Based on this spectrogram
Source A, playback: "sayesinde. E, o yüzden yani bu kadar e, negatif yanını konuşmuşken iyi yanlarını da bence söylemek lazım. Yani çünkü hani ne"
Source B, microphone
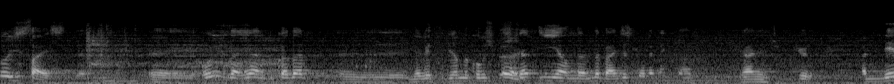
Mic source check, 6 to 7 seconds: echo only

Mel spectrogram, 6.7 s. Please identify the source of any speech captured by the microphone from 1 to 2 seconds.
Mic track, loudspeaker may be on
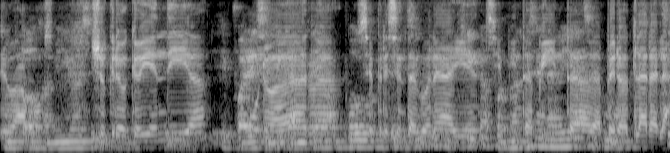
both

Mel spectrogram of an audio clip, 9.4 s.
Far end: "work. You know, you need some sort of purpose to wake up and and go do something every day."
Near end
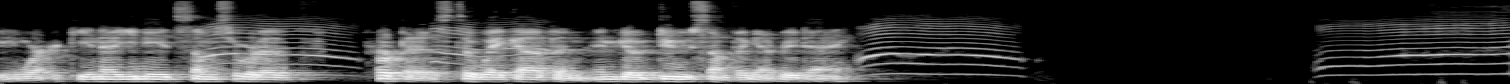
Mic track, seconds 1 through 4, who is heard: echo only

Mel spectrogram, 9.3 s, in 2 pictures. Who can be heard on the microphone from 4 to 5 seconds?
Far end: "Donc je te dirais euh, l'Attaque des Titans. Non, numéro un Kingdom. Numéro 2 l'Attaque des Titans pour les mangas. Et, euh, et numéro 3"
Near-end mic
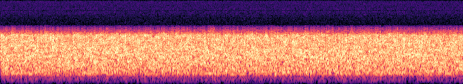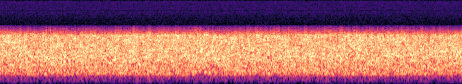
neither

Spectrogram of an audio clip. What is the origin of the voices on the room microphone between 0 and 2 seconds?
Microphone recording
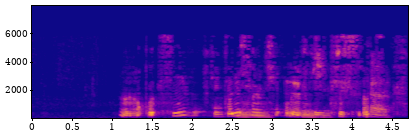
echo only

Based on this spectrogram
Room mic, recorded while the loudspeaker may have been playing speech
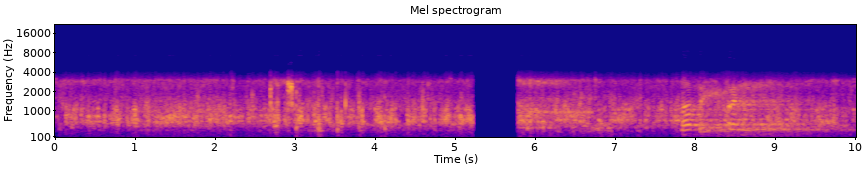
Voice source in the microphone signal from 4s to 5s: neither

